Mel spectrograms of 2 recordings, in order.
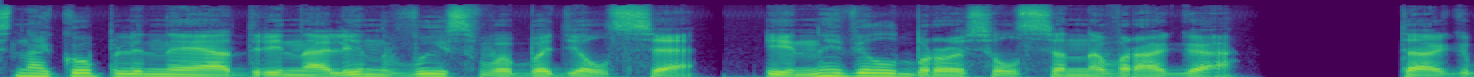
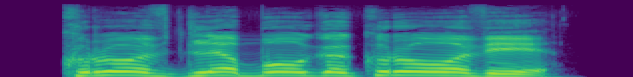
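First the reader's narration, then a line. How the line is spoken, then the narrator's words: Screamed. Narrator (Russian): завопил Невилл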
